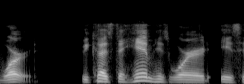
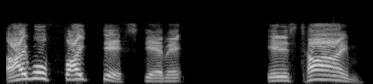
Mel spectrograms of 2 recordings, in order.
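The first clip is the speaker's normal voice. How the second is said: loud, raised, drawn-out battle vow; defiant declaration; 6 semitones higher, 6 dB louder, slower than usual. Real, not acted. Fan vowing to keep fighting this, defiant declaration. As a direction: declare it slowly and loudly, high with resolve.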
